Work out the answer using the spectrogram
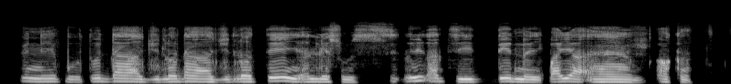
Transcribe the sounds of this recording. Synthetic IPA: ki˦˨nĩ˧k͡po˨to˨˦da˦ɾa˧˨d͡ʒu˨˦lɔ˧˦da˦ɾa˧˨d͡ʒu˨˦lɔ˦te˦jĩ˨ɛ˧le˧˨sũ˨si˦i˦la˦ti˧de˦˨nã˨jĩ˨k͡pa˦ja˦˨ɛ˦ɔ˧kã˨

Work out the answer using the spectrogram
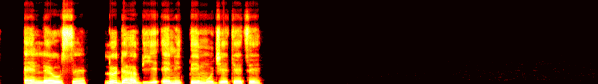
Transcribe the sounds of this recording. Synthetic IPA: ɛ˦˨n̩˨lɛ˦o˧sɛ˦ | lo˦da˦˨bi˨˦ʔɛ˧nĩ˦k͡pe˦mo˧d͡ʒɛ˧tɛ˦tɛ˦

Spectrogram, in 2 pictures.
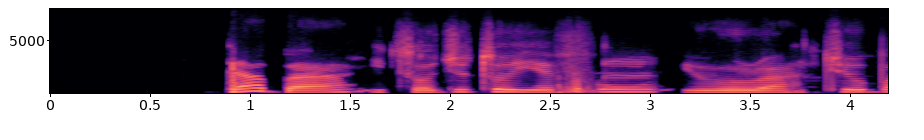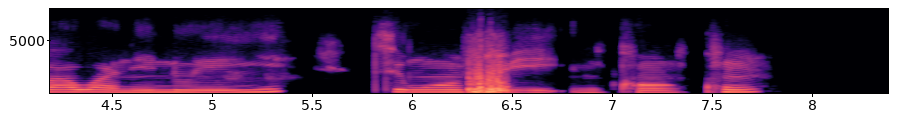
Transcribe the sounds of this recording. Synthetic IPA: d̥a˦ba˨˦i˦˨tɔ˧d͡ʒu˦to˦jɛ˦fũ˦i˦˨ɾo˧ɾa˧tʰi˦o˦ba˦wa˦˨nĩ˨˦nũ˦e˧j̃ĩ˦ | tʰi˦w̃ɔ̃˦fi˧ŋ̩̃˨kʰã˧kʰũ˦

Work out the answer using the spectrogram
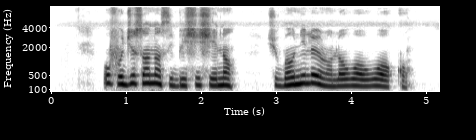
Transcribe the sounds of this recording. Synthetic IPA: o˦fo˧d͡ʒu˦sɔ˦nãː˦˨si˨˧˦bi˨˧ʃi˦ʃe˧nã˦˨ | ʃu˨ɡ͡bɔ̃˨˦o˦nĩ˦lo˦i˦˨ɾ̃ã˨lɔ˧˦wɔ˦ɔ˧wɔ˦ɔ˨kɔ˨

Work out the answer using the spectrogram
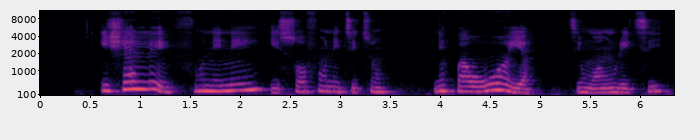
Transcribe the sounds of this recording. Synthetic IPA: i˧ʃɛ˦le˦˨fũ˨˦nĩ˧nĩ˦i˦˨sɔ˧˦fũ˦nĩ˧ti˧tũ˧ | nĩ˦k͡pa˧o˧wu˦ɔ˦˨ja˨ | ti˨˦w̃ɔ̃˨˧˨n̩˦ɾe˧tʰi˦

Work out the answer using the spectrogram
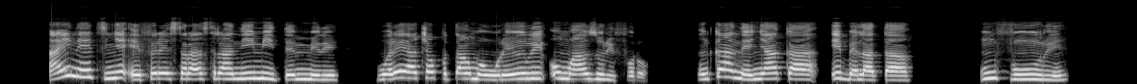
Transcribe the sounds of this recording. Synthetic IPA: a˨ɲɪ˦ne˨˦ti˨ɲe˦ʔe˨fe˦ɾe˦sɪ˦ɾa˦sɪ˦ɾa˦ni˦mi˦i˨te˨m̩˦mi˦ɾi˦ | we˨ɾe˦ja˦t͡ʃɔ˦pʊ˨ta˦mo˨ŋe˨ɾe˨n̩˦ɾi˦ʔʊ˦mʊ˨a˦zʊ˨ɾi˨fʊ˨ɾʊ˨ | ŋ̩˨ka˦˨ne˨ɲa˦ka˦ɪ˦be˨la˨ta˨ | m̩˦fu˦n̩˦ɾi˦

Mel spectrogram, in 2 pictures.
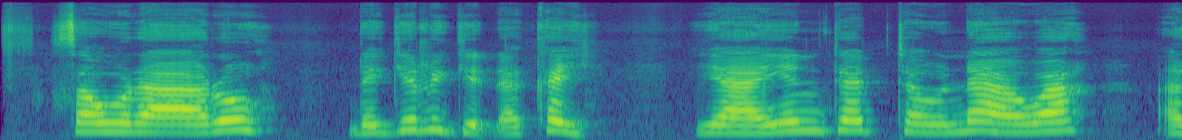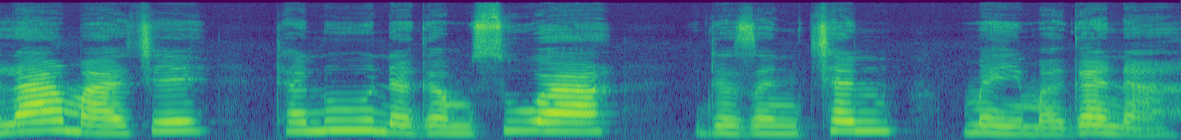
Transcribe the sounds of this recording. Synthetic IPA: sa˨wɽaː˨ɽoː˦ | da˨ɡʲɪ˦ɾɡʲɪ˨ɗɐ˨ka˦˨j | jaː˨jɪ˦ntɐ˦tːa˨wnaː˦wa˦ | ʔa̰˨laː˦maː˨t͡ʃeː˦ | ta˦nuː˦na˨ɡɐ˨msʊ˦waː˦ | da˨zɐ˨nt͡ʃɛ˦m | ma˨jmɐ˨ɡɐ˦naː˨

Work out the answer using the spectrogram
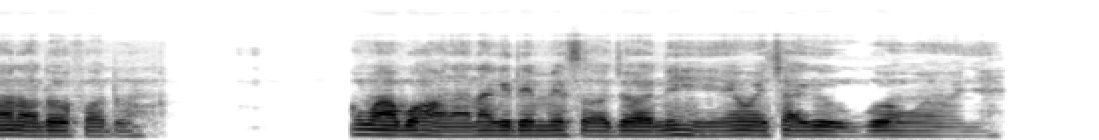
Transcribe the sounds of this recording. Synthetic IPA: ɔ˦nɔ˨dʊ˦˨fɔ˦dʊ˨ | ʊ˦ŋʷa˨a˨ɡ͡bɔ˦ɦɔ˨na˨na˦ɡɪ˦dɪ˦m̩˦mɪ˦sɔ˨d͡ʒɔ˦˨ni˦ɦi˨e˦ŋʷe˨t͡ʃa˦ɡɪ˦u˨ɡ͡bu˦o˦ŋʷe˦o˨ɲe˦

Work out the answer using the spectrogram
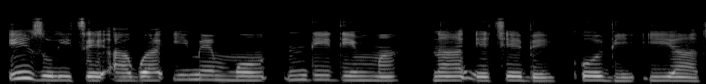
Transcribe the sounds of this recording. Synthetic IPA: i˦zu˨li˨te˨a˨ɡʷa˨i˦me˦m̩˦mɔ˦n̩˦dɪ˦dɪ˨m̩˦ma˦ | na˨e˨t͡ʃe˦be˨ | o˦bi˨i˦ɦa˦a˨tʊ˨

